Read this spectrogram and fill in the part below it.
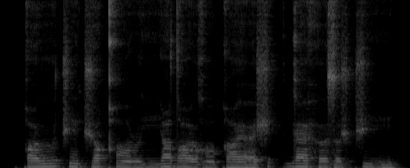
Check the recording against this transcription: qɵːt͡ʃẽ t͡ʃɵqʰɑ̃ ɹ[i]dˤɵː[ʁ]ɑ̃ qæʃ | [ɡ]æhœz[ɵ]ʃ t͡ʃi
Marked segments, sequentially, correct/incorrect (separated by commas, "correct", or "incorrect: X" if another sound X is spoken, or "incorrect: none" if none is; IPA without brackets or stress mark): incorrect: iː, correct, correct, incorrect: œ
